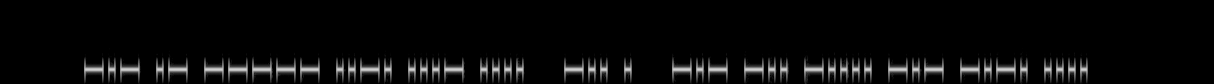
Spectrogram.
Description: Morse code, heard as a keyed tone, about 20 wpm, 700 Hz. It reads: KA0FVH DE KD6KCH
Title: USA Callsign DE Callsign - 6 Characters - 20wpm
